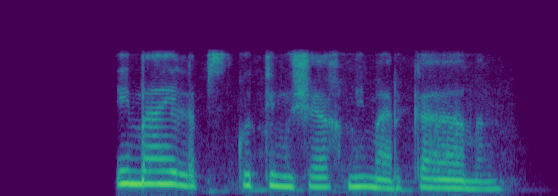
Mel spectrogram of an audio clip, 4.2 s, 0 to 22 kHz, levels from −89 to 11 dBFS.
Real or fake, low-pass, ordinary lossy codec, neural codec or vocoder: fake; 7.2 kHz; Opus, 16 kbps; codec, 24 kHz, 6 kbps, HILCodec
